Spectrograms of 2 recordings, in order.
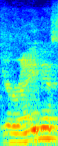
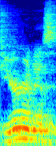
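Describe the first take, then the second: First: It sounds like 'your anus'. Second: It sounds like 'urine us'. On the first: "it sounds like asshole" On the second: "it sounds like pee"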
